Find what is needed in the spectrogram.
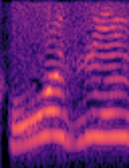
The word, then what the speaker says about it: Roseline: Je suis Madame Corutos, ça s'écrit avec K-O-R-U-T-O-S. – Oui. – Roselyne, ça s'écrit R-O-S-E-L-I-N-E.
